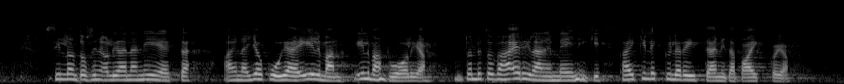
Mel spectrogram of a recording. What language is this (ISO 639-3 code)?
fin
